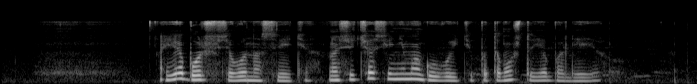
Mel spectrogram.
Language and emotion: Russian, sad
